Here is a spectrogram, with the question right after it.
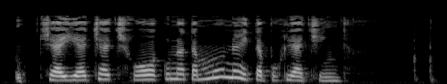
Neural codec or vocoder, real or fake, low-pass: none; real; 9.9 kHz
